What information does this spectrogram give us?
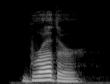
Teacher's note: tongue tip through the teeth for the voiced th. Lips and tongue are relaxed.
